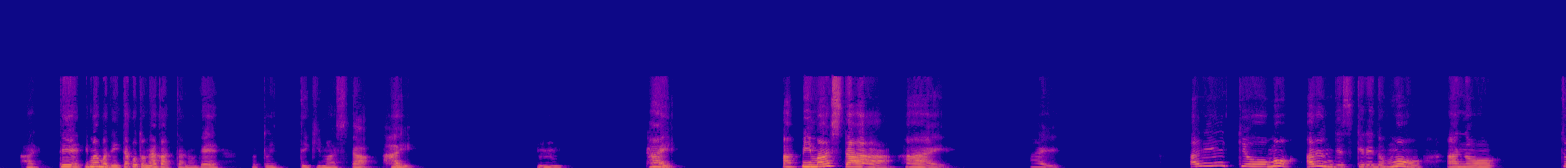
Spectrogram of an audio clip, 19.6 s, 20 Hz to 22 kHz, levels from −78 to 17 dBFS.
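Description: A stretch of ordinary speech, and nothing technical goes wrong with it anywhere along the way.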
